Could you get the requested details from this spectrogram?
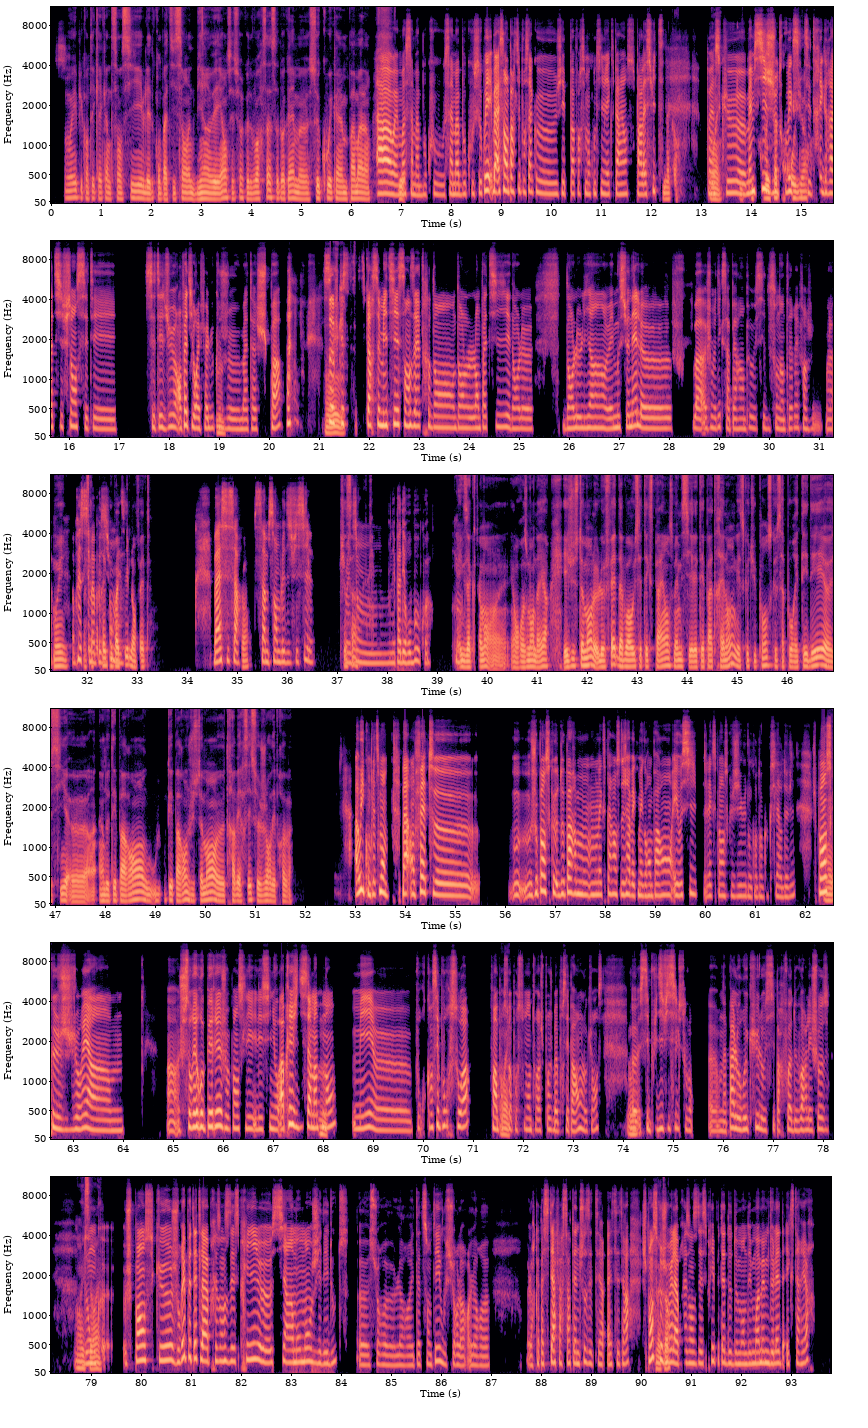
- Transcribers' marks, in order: unintelligible speech; chuckle; blowing
- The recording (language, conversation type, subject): French, podcast, Comment est-ce qu’on aide un parent qui vieillit, selon toi ?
